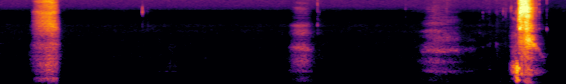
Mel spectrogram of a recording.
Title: allergy sneeze fit with noseblow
